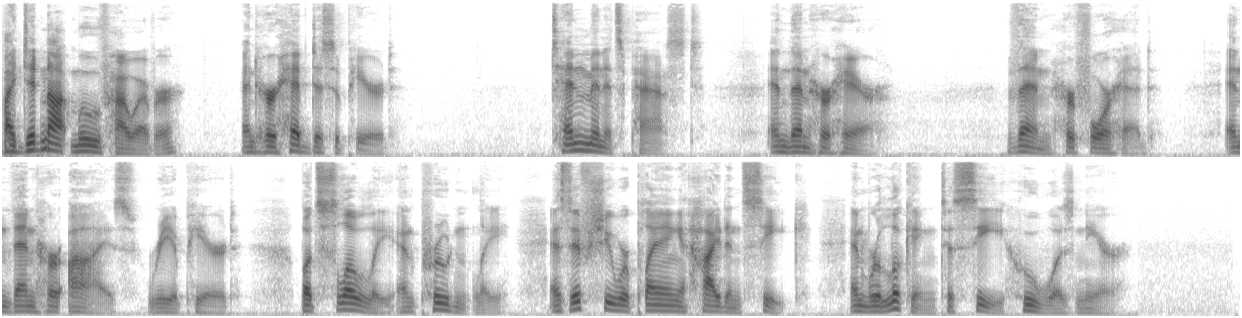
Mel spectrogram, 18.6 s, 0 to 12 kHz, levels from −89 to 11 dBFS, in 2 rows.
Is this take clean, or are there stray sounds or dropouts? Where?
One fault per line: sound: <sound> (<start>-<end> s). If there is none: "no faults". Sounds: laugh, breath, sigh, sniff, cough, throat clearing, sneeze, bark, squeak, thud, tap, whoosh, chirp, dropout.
no faults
